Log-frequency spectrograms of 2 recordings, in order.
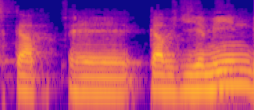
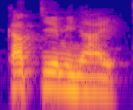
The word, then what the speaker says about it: Capgemini: I thought that it was Capgemini because you know that it has like a French it had a French pronunciation, but nowadays I think that most of the people call it by Capgemini.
